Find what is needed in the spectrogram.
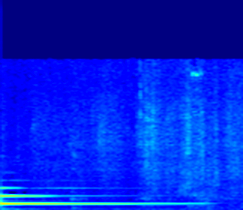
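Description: A digital piano plays one high note, struck right at the start and left to ring, fading out over nearly two seconds: the starting pitch given to the sopranos before they sing.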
